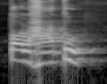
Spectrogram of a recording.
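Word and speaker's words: طلحة: Terus ada tolhatu, ya, bacanya tolha.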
